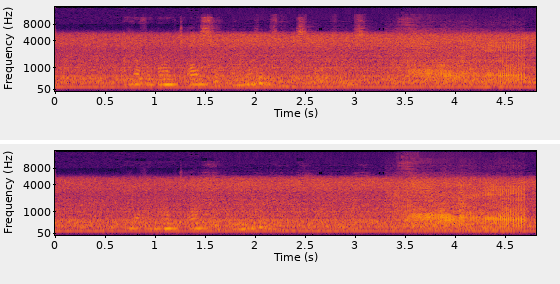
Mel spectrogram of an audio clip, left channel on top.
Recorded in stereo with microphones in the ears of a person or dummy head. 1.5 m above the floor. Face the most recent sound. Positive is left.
turn(degrees=-15)  # may be behind; listen again after turning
